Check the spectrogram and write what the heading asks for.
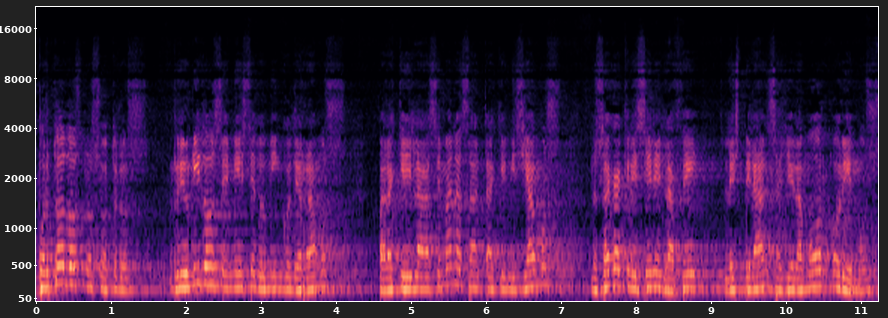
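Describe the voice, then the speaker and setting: A man's voice: high-pitched, unhurried, darkish tone. A man reading out prayer petitions at a church service, in a formal liturgical style. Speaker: reader of the prayers of the faithful. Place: large reverberant church. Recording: muffled, echoey church, distant microphone.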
